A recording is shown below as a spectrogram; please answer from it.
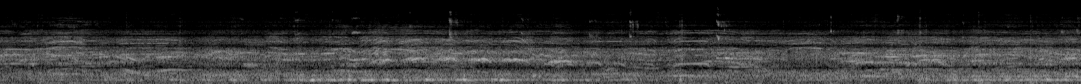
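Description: Basketball arena sound during live play: a steady murmur of crowd voices, with the ball bouncing on the hardwood and sneakers squeaking now and then.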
